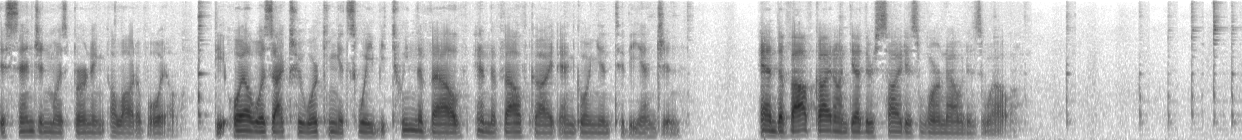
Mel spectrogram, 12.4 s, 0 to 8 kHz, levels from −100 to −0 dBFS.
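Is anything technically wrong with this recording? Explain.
Yes. Comfort noise replaces the background at 6.94–7.58, 10.32–10.66, 10.76–11.38, 11.50–11.68, 11.78–11.90 and 12.04–12.12 s. The sender likely paused transmission during these quiet gaps, and the receiver filled them with synthetic noise. The real background turns into a flat, featureless hiss about 3 to 8 dB quieter, audible through a band that stops at 8 kHz, which fits G.722 at 64 kbps.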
